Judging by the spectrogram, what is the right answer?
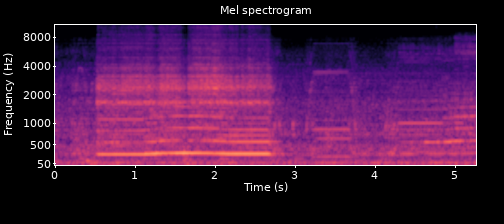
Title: CR10 S5 GRINDING NOISE PROBLEM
